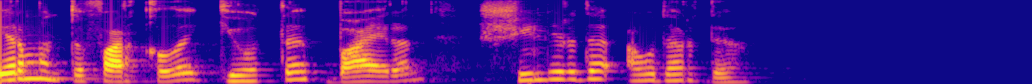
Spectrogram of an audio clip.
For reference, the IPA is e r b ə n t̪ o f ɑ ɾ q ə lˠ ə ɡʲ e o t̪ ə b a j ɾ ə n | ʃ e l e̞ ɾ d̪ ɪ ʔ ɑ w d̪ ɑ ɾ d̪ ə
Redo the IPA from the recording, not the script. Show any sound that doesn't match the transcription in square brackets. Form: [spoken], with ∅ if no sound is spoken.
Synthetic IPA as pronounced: e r [m] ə n t̪ o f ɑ ɾ q ə lˠ ə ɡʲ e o t̪ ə b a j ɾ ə n | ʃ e l e̞ ɾ d̪ ɪ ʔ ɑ w d̪ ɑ ɾ d̪ ə

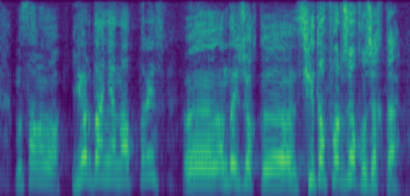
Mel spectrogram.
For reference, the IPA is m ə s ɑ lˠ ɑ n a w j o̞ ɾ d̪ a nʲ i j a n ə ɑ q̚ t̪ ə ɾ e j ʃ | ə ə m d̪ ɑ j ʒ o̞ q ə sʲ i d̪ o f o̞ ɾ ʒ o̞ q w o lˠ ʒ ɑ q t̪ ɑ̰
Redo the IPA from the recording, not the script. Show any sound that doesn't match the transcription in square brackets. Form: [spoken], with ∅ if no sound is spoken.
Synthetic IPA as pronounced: m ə s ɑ lˠ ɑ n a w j o̞ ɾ d̪ a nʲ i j a n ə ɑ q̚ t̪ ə ɾ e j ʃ | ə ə [n] d̪ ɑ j ʒ o̞ q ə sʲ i [t̪] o f o̞ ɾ ʒ o̞ q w o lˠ ʒ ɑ q t̪ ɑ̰

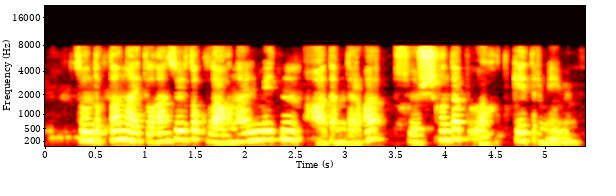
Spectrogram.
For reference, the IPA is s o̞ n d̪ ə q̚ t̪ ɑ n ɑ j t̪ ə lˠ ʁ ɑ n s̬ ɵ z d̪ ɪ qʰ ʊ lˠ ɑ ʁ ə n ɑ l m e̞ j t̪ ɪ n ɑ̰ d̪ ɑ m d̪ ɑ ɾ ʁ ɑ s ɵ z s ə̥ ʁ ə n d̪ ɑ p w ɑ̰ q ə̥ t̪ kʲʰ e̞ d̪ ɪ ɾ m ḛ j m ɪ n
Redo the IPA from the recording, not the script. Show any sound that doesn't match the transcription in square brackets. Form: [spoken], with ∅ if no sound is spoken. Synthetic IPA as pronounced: s o̞ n d̪ ə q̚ t̪ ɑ n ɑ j t̪ ə lˠ ʁ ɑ n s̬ ɵ z d̪ ɪ qʰ ʊ lˠ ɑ ʁ ə n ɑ l m e̞ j t̪ ɪ n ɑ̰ d̪ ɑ m d̪ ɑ ɾ ʁ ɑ s ɵ z [ʃ] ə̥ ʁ ə n d̪ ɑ p w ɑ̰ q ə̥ t̪ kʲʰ e̞ [t̪] ɪ ɾ m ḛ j m ɪ n

